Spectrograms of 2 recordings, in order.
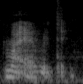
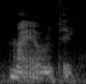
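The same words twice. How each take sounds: The two takes are said the same way.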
